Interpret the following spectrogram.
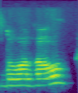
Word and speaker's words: Louisville: excited to be here today um it is pronounced louisville which nobody except people from louisville pronounce it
